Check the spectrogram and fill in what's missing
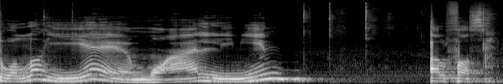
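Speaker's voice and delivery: very slow, stretched words; teacher dictating an example; slow dictation. Shown as a demonstration. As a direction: draw out يا معلمين for writing. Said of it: "ايه ده يا معلمين الفصل؟".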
